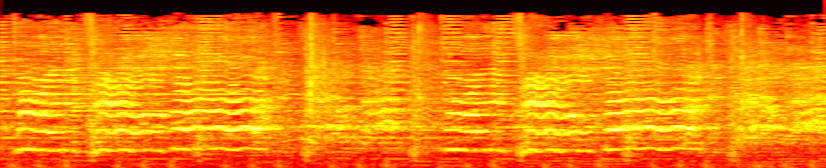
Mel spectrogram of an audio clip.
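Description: Live musical-theatre performance: upbeat band music with several voices singing sustained, wavering lines, punctuated by drum hits.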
